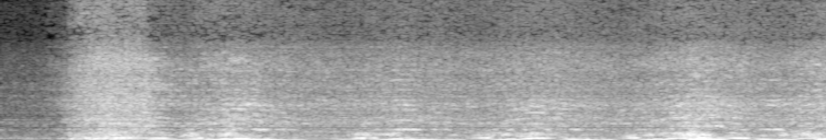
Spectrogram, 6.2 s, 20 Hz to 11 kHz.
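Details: Suzuki Vitara revived after sitting 13 years: rough uneven idle with a couple of revs lifting the pitch then settling back; engine runs and responds to throttle.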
